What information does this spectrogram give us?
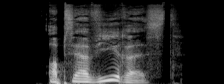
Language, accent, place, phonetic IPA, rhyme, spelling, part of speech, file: German, Germany, Berlin, [ɔpzɛʁˈviːʁəst], -iːʁəst, observierest, verb, De-observierest.ogg
- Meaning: second-person singular subjunctive I of observieren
